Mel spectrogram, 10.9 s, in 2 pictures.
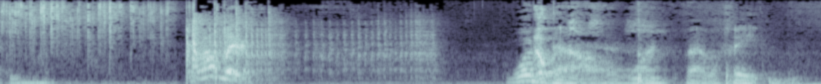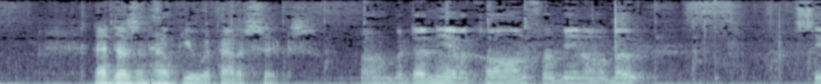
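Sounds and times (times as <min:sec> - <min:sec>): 
dice clattering onto a hard tabletop: 0:00.0 - 0:02.9
speech: 0:03.4 - 0:05.4, 0:06.1 - 0:09.9.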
